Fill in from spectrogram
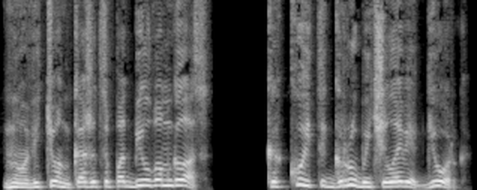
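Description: A man reading an audiobook, voicing an agitated, shrill little wife who scolds her husband. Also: expressive, measured pace, a little mellow. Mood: indignant. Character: shrill furious little wife, middle-aged.

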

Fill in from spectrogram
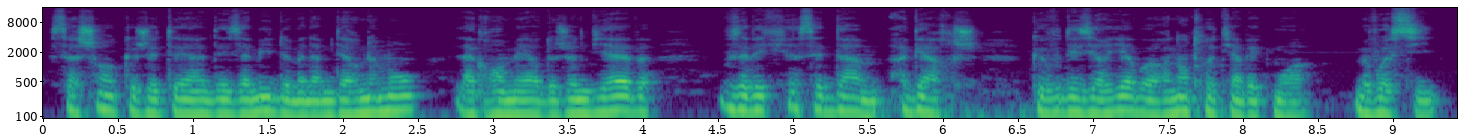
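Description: A man voicing an elegant young gentleman thief who speaks in a composed, courteous, reassuring way. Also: lowish voice, fairly even intonation, normal speed, slightly rough.

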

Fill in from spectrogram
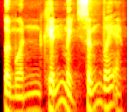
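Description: A man's voice: animated, moderate pace. A man voicing an earnest remorseful young husband. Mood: firm. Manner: earnest, low and firm.

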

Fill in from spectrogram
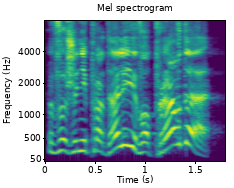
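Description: A man's voice: very high-pitched, very animated, a little fast, slightly rough, voice pushed up, full character voice. A man reading an audiobook voices a polite, ceremonious young noblewoman priestess who is easily thrown into panic. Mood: panicked.

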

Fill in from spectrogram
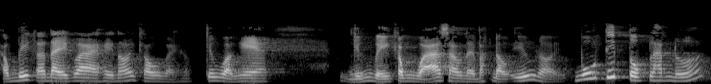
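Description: A man giving a gentle, conversational Buddhist dharma talk, with rhetorical questions for his listeners. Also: fairly high pitch, lively intonation, a little fast. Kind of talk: sermon. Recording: dull lo-fi tape recording.

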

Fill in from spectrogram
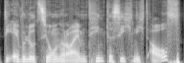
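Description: A man hosting a podcast in casual interview chat, asking quick, curious questions. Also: mid-range voice, darkish tone, breathy edge, no room sound, studio quality. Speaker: podcast host.

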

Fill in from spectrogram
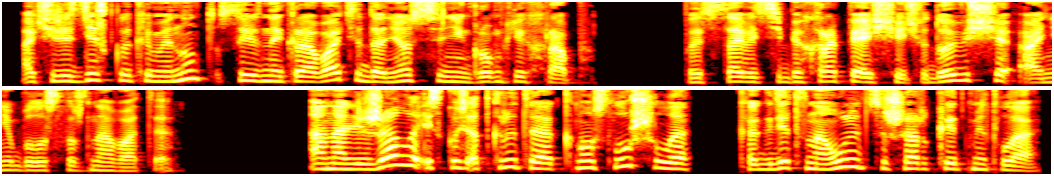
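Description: A woman narrating a novel as an audiobook in a brisk, even storytelling manner. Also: lowish voice, dry recording, clean studio sound. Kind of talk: scripted narration.

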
